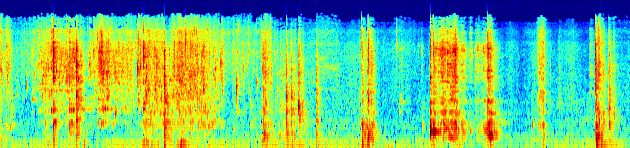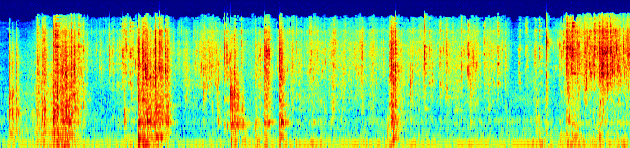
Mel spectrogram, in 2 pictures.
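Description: Metal pots and utensils clatter against a steel sink.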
